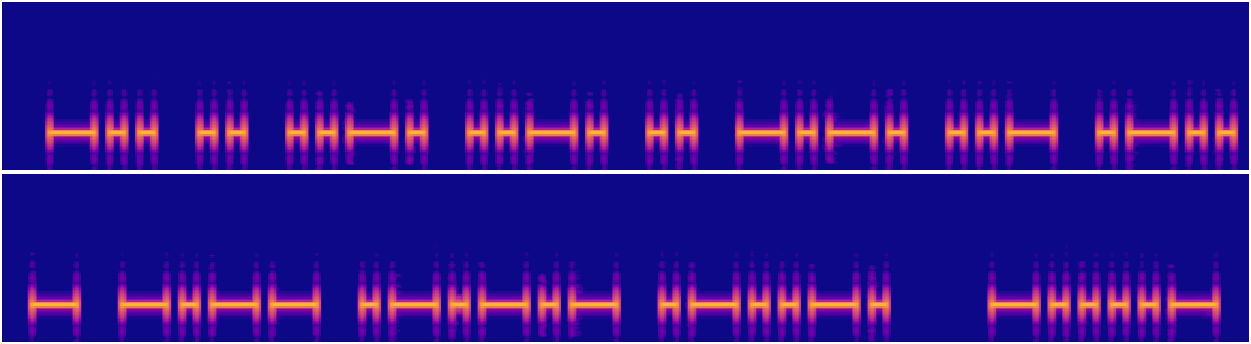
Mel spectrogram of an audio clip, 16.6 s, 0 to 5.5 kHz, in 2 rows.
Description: Morse code, heard as a keyed tone, about 12 wpm, 600 Hz. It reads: DIFFICULTY." -
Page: English quotations in CW (telegraphy - morse)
